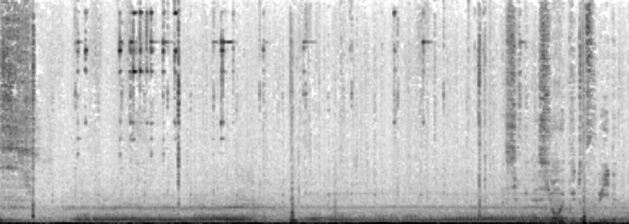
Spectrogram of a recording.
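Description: A car engine starts as rain begins to fall and settles into a steady low rumble. The hum holds throughout while scattered metallic jingles and clicks, like keys, sound over it.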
